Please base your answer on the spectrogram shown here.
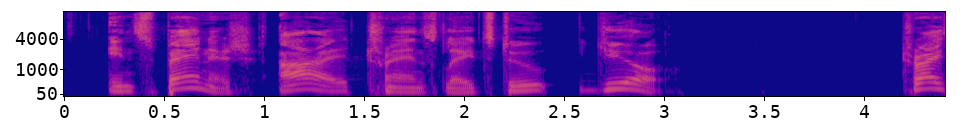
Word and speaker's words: yo: noos and no SAS the Y is pronounced like the English Y in some areas sounding just as it would in English while in others it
